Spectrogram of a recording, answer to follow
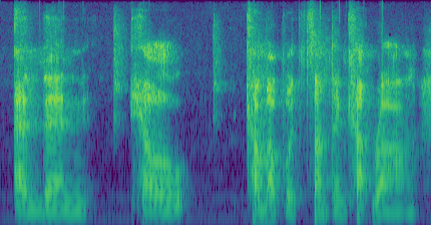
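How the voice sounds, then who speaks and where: At a very slow pace, a man talks with a medium pitch. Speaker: podcast host, construction worker. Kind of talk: casual chat. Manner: mumbling.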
